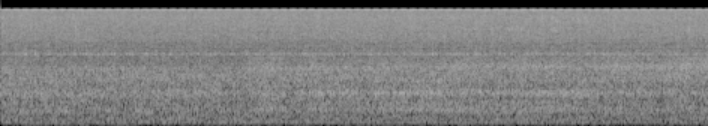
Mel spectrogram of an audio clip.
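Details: Steady vehicle engine idling with broad noise throughout, no animal voice heard.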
